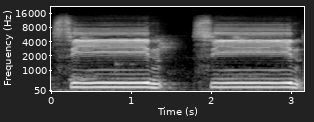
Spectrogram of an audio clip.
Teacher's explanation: سیٹی کے ساتھ پتلی آواز میں، باریک آواز میں سیٹی کے ساتھ اس کی آواز نکلے گی۔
